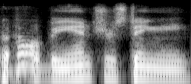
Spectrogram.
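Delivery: voice cracking and breaking. Speaker comments on a Titans game, voice cracking. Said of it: "Voice crack alert".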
